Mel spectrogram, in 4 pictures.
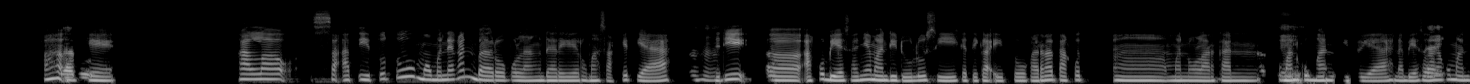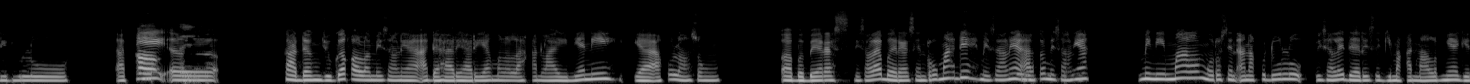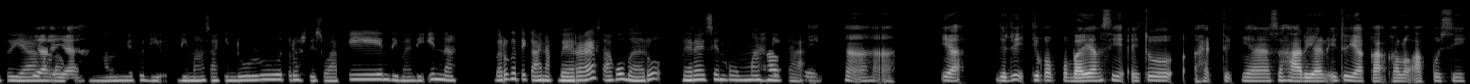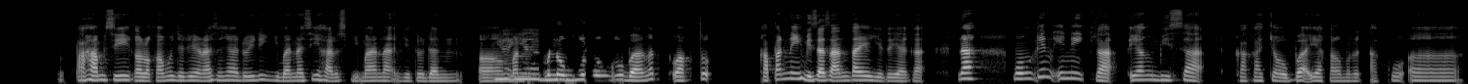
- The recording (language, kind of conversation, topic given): Indonesian, advice, Bagaimana cara mulai rileks di rumah setelah hari yang melelahkan?
- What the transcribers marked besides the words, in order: other background noise; tapping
